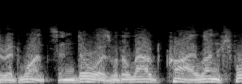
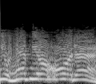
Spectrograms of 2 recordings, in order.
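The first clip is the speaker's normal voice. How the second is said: screeching cry, very high shriek; 13 semitones higher than usual. Reading a story, a character shouts at the sergeant during a standoff, shrieking. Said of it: "shrieked Rachel".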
